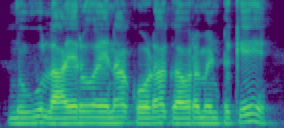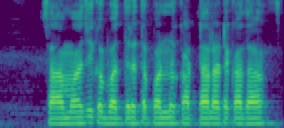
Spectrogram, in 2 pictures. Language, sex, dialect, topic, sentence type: Telugu, male, Utterandhra, banking, statement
